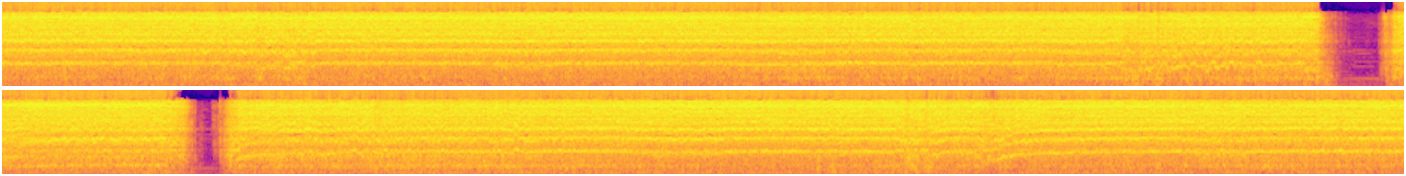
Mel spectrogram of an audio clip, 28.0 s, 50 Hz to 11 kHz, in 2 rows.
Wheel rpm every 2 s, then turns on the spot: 230, 230, 230, 230, 230, 200, 120, 150, 150, 220, 220, 220, 210, 230.
none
